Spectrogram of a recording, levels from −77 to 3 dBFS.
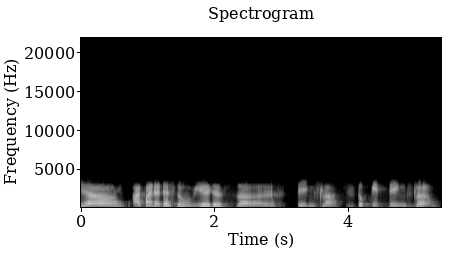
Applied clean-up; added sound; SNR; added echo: neural mask model Resemble Enhance denoiser.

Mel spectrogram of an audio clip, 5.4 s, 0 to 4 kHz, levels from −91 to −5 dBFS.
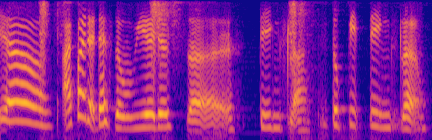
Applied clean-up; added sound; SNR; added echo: neural mask model RNNoise.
